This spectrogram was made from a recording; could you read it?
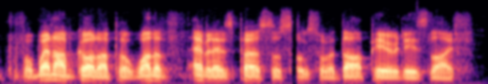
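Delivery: ordinary delivery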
